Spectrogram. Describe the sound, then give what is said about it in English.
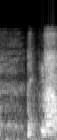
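A single sneeze, a short sharp intake followed by a breathy, noisy burst, fairly soft, with no talking around it. “Bless you.”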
